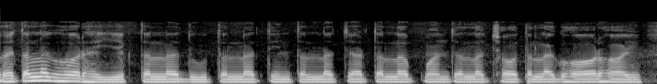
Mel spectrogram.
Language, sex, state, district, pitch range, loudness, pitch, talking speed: Maithili, male, Bihar, Vaishali, 115-120 Hz, -14 LUFS, 120 Hz, 165 wpm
